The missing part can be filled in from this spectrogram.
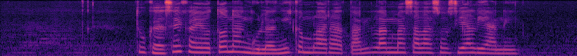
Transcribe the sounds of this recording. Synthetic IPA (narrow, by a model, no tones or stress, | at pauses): t̪uɡ̥a̤sekajot̪ɔnaŋɡulaŋikəmlaɾat̪anlanmasalahsosialiane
